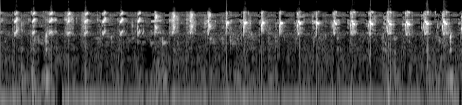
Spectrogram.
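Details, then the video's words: Lovebird in minor-style song used as a master for other lovebirds, with water sound therapy: regular high chirps, close to three per second, clear and steady. "Suara lovebird minor masteran lovebird konslet"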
